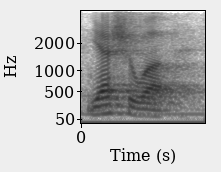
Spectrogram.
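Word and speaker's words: Yeshua (ישוע): But Yeshua is the more, a little closer to the way the Hebrews, the Israeli people would pronounce it. The Israelites would have pronounced it, Yeshua.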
